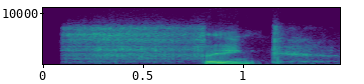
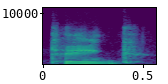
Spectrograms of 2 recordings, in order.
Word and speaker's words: think: Think. Think. Okay, don't say tink. It has to be think.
